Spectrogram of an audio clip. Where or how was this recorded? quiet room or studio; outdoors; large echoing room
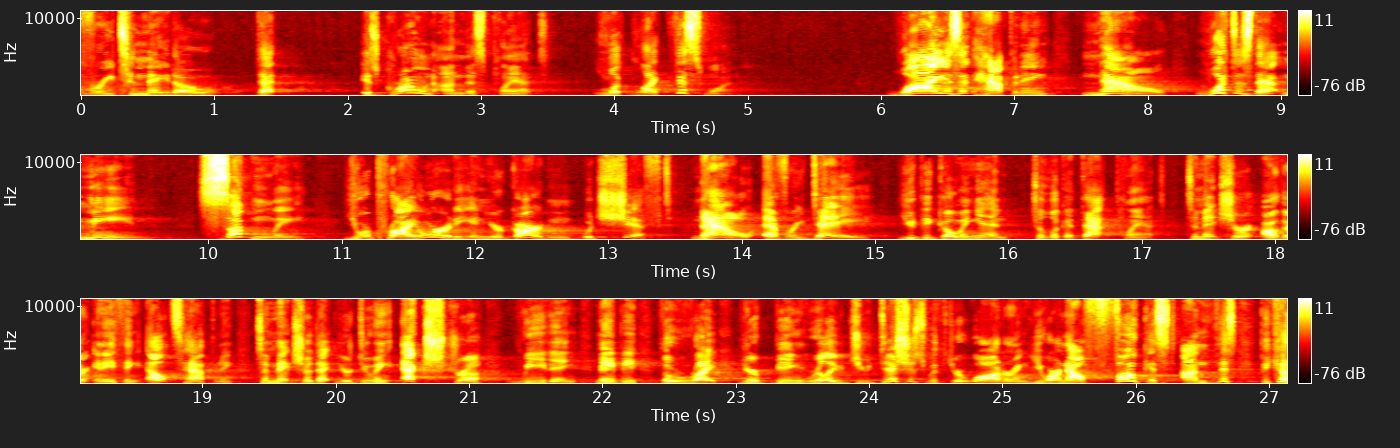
large echoing room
